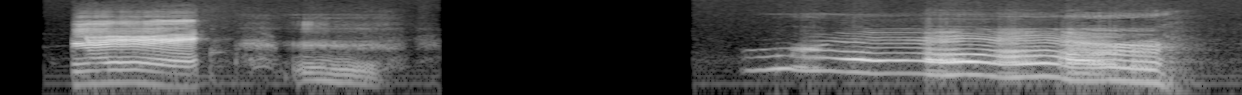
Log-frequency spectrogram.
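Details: Cow mooing: a short harmonic low at the start, then two quieter broken grunts, a pause, and a longer wavering moo that rises and falls for about three seconds.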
